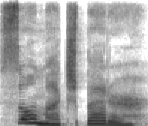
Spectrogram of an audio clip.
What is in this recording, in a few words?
healed, RPG Voice; RPG Voice Starter Pack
